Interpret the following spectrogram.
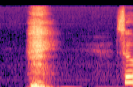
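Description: A woman's heavy sigh close to the microphone, a single breathy puff about half a second in. She begins speaking near the end.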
